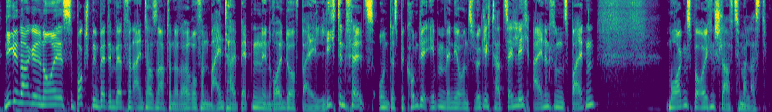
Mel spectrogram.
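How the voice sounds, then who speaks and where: A man's voice: mid-range voice, sing-song, fairly quick, no room sound. A man co-hosting a morning radio show, bantering jokily and reading listener letters aloud.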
